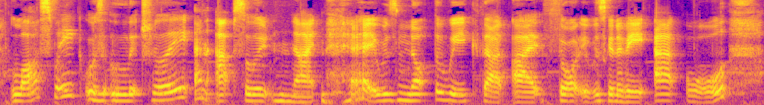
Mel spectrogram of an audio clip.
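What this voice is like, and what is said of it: Croaky, hoarse voice. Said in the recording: “my voice is just a little bit croakier than usual”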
